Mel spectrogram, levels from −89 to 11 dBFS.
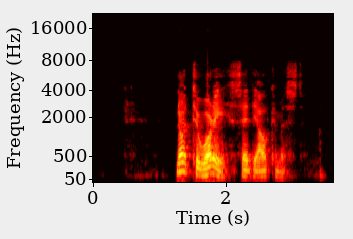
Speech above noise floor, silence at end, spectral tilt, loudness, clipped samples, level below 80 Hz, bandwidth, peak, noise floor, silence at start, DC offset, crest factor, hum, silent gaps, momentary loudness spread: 54 dB; 0.75 s; -7 dB/octave; -20 LUFS; under 0.1%; -64 dBFS; 7.6 kHz; 0 dBFS; -74 dBFS; 1.25 s; under 0.1%; 22 dB; none; none; 17 LU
